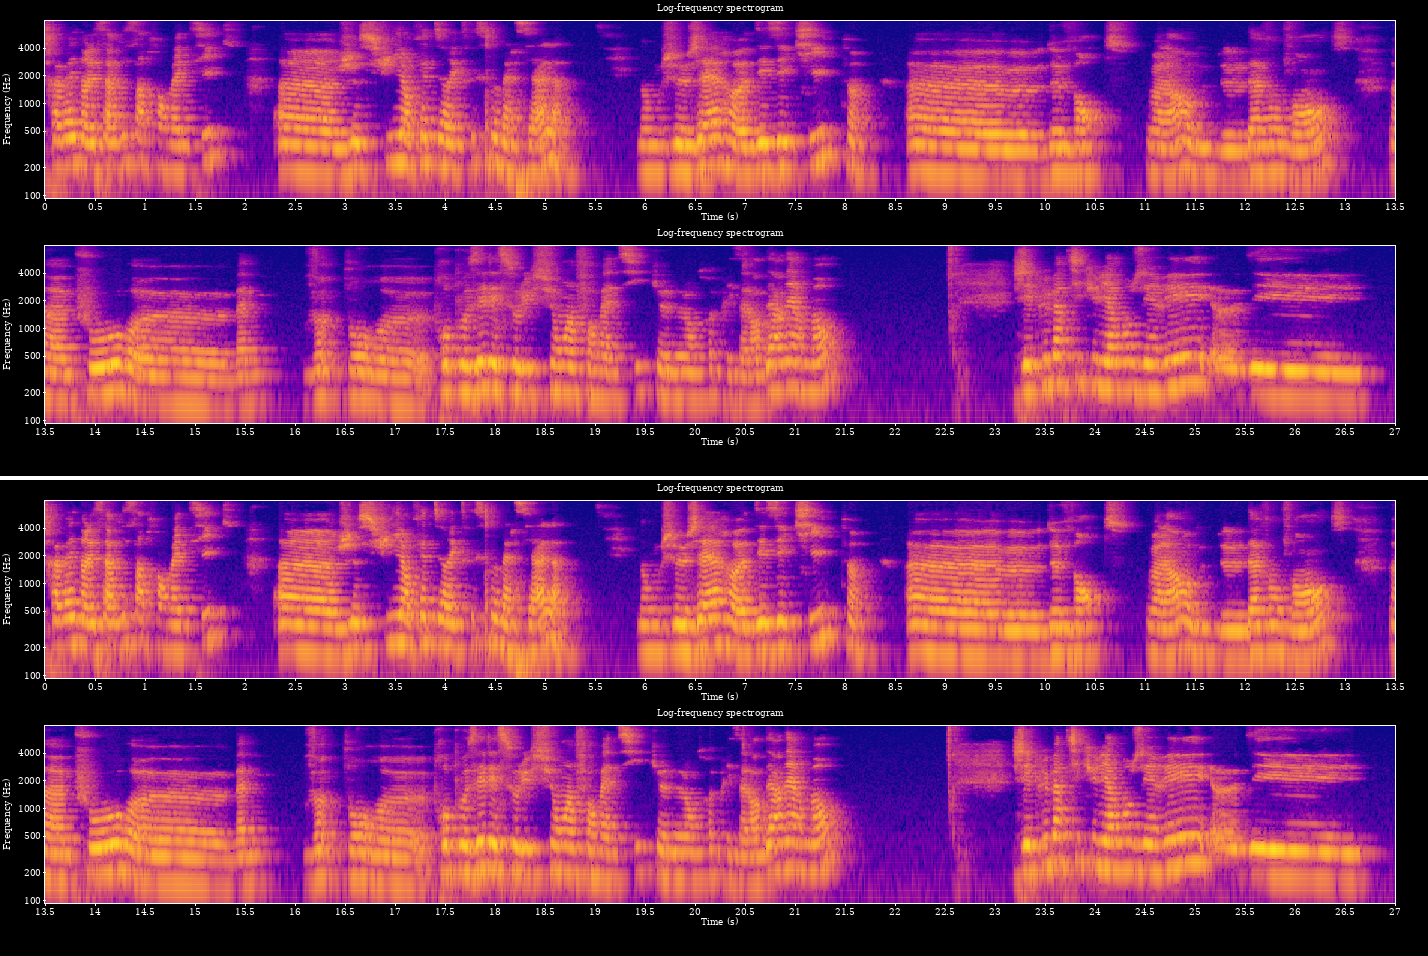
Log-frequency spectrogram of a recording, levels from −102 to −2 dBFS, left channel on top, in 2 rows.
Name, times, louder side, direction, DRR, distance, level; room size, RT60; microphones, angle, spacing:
voice 1, 0.0-5.2 5.9-8.2 8.6-15.6 16.1-21.4 22.6-26.6, right 1 dB, 50° right, 3 dB, 4.3 m, -23 dB
13.5 x 10.0 x 3.6 m, 0.40 s
head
